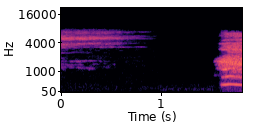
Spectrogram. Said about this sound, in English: from the minute you wake up in the morning, as you're lying in your bed, even if the children are about to leap on you, with the children, you say, okay, let's all just do our tummy breathing.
